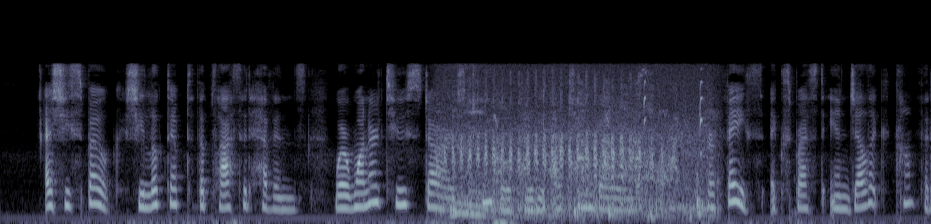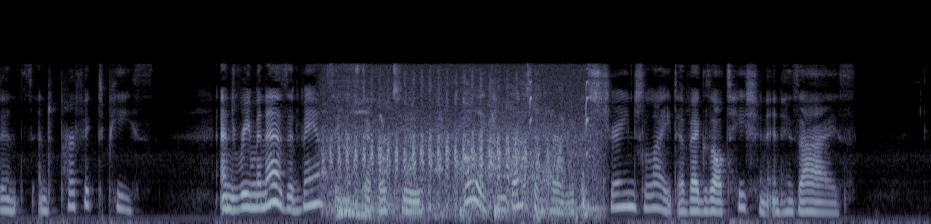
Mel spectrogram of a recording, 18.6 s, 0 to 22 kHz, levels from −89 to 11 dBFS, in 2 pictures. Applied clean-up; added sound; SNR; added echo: none; Bird; -1 dB; none.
